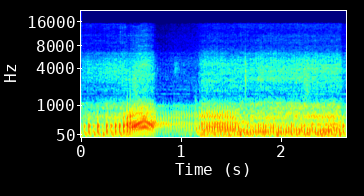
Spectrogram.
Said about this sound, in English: Pull the clutch in, give it gas, drop the clutch right away.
